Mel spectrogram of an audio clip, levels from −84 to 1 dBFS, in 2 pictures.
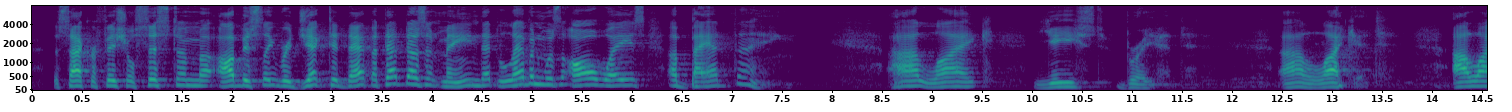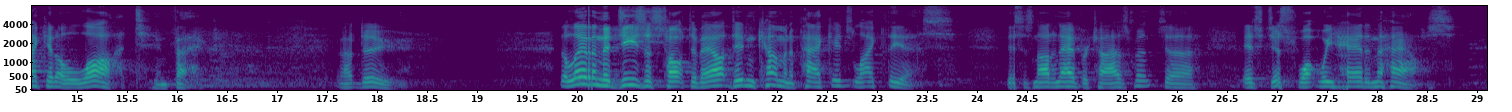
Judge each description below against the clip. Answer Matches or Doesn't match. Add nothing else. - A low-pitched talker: Doesn't match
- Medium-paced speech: Doesn't match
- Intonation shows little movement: Doesn't match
